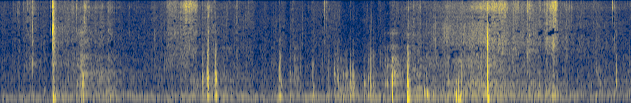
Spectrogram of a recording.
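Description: Close, quiet rustling and crackling of dry grass and moss as a hand picks chanterelle mushrooms from the ground. Several sharp little snaps come through, the loudest about half a second in and another near the five-second mark.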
